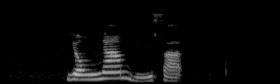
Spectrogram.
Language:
Cantonese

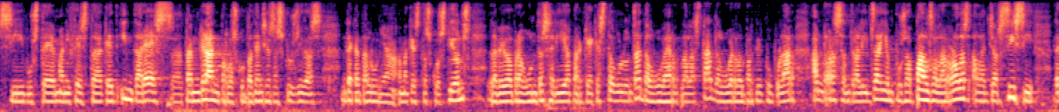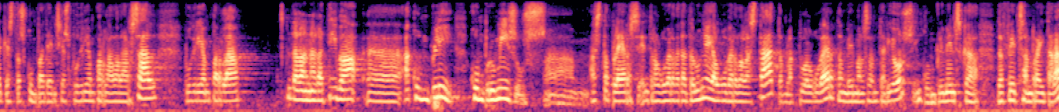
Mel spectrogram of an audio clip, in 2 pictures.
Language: Catalan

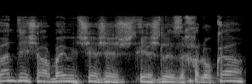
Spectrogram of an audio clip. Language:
Hebrew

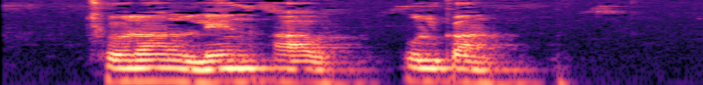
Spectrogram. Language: Goaria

